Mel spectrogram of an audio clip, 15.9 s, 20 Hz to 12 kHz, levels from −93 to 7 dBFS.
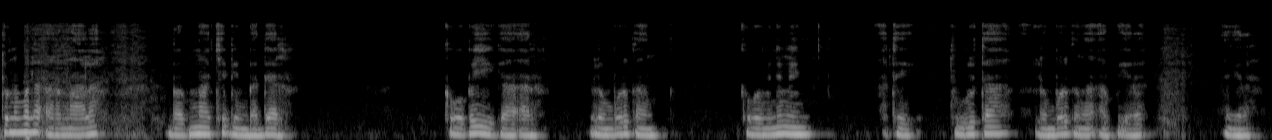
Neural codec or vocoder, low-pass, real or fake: codec, 16 kHz, 16 kbps, FreqCodec, smaller model; 7.2 kHz; fake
